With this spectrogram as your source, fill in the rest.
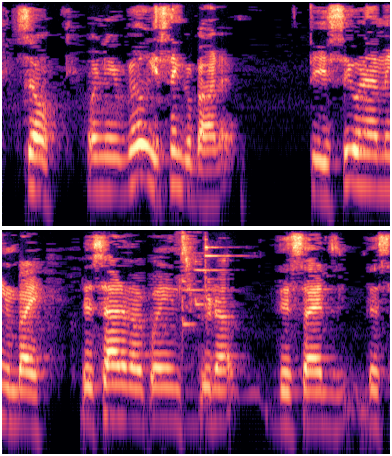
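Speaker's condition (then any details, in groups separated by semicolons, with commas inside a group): Cerebral palsy; breathing difficulty during exertion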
